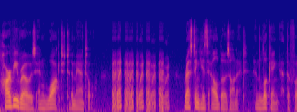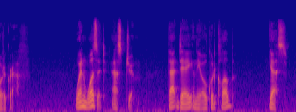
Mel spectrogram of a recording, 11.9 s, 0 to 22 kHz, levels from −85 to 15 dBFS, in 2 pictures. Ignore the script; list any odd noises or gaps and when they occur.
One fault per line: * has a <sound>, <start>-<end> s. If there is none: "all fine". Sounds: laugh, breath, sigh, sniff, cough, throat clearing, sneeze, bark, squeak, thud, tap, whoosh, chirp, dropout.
* has a laugh, 2.2-3.4 s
